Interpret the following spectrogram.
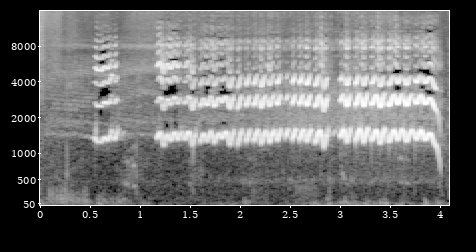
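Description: An alpaca's high, warbling call: a short call about half a second in, then one long wavering call that falls away at the very end.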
